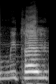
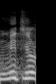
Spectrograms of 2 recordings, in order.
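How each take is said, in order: First: मिथाइल as mi-thile; alternative pronunciation. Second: मिथिल as mi-thil; both vowels of मिथिल as short i; short-i pronunciation. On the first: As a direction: rhyme the end of मिथाइल with "mile". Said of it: "कुछ लोग मिथाइल भी बोलते हैं". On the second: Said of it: "अपन मिथिल radical बोलते हैं". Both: Shown as a demonstration.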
